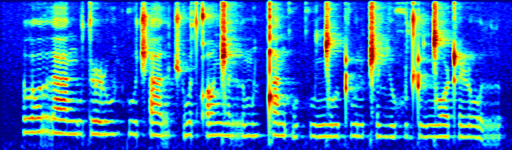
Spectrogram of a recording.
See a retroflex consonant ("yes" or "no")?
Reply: yes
